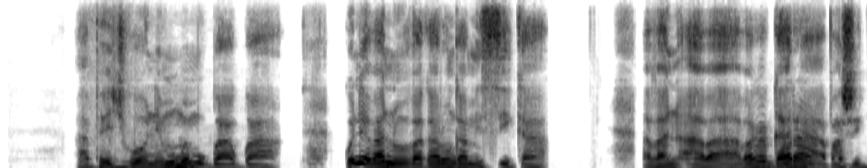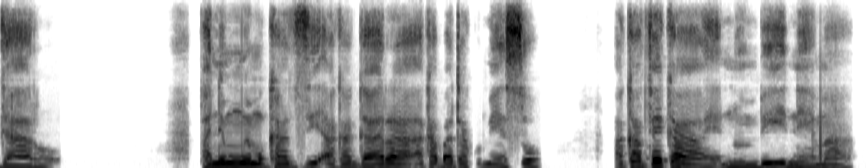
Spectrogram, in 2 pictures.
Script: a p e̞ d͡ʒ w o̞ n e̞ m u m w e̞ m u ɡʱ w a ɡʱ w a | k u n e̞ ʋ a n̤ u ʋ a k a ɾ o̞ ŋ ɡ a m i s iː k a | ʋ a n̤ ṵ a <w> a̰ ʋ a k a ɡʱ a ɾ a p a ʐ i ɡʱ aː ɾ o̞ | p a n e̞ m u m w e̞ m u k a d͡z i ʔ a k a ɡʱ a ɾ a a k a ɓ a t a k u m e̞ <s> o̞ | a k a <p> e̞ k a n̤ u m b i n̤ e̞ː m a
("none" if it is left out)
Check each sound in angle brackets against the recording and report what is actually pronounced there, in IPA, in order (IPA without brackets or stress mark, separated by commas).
ʋ, s, p͡f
